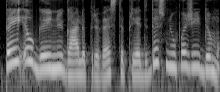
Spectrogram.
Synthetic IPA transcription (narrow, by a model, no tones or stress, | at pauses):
t̪ɐɪɪlˠɡɐɪnʲʊjɡɑːlʲɪpʲɾʲɪʋʲɛsʲt̪ʲɪpʲɾʲiɛd̪ʲɪd̪ʲɛsʲnʲuːpɐʒʲɛɪd̪ʲɪmuː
